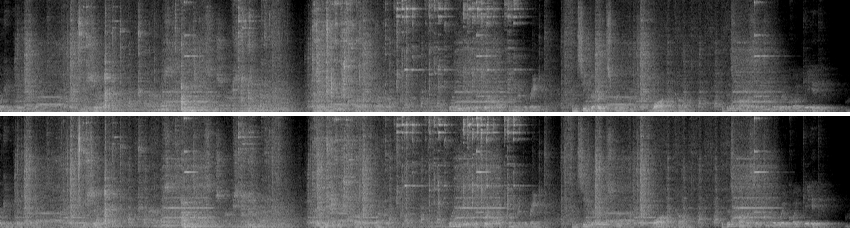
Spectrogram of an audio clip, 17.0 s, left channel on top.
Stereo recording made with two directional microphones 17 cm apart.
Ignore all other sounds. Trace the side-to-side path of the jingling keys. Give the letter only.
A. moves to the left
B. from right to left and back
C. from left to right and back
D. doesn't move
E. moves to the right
B.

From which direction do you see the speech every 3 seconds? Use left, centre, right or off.
right, right, right, centre, centre, right.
